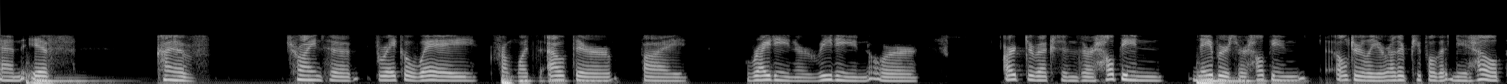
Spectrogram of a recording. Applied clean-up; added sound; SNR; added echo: neural mask model RNNoise.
